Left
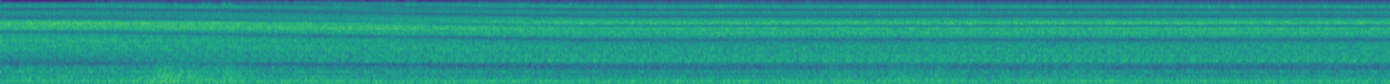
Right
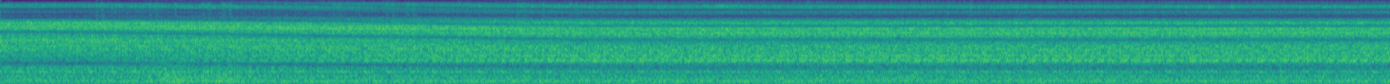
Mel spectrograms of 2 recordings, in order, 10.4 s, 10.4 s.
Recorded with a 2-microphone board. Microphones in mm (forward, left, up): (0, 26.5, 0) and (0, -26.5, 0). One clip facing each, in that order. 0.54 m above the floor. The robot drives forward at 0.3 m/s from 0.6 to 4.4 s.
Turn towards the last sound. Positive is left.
turn(degrees=-30)  # may be behind; listen again after turning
